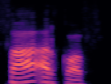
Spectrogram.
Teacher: ফায়ে এক আলিফ টান আর কফে তিন আলিফ টান, আর কফ উচ্চারণের সময় কি করতে হবে, মুখ গোল করে পড়তে হবে, তাই না?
